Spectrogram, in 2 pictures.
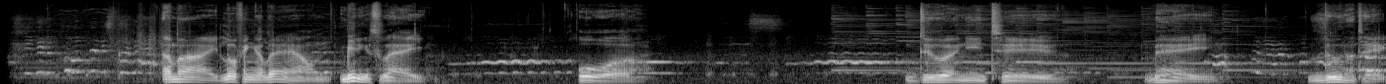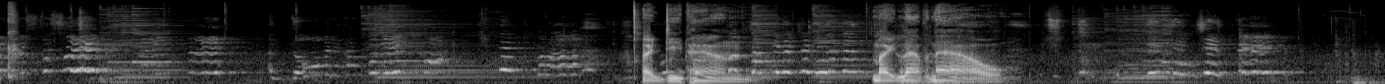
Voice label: recitative-style lecture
